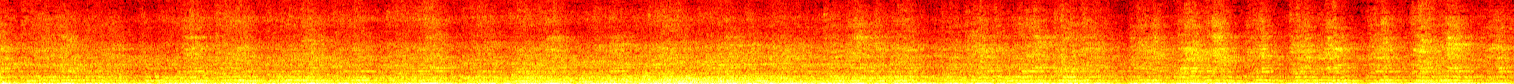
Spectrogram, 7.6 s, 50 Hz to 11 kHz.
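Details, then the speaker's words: Chevy big-block V8 after a new radiator and hoses were fitted and air bled. Warming up at about 165°; deep, even idle rumble with no knocks or misses. Later held 162–180° over 45 minutes. Normal idle. "About 165, it's getting there. Oh man, I love that sound."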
